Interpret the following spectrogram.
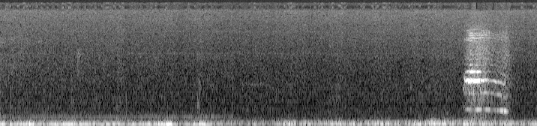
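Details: Talkative rescued domestic cat meowing, mostly about food; after several quiet seconds with a low steady hum, one clear drawn-out harmonic meow sounds near the end.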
